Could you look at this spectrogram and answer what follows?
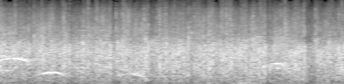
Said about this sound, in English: Nothing like that comedy special applause that you only get when you do a comedy special. And never, ever, ever else.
